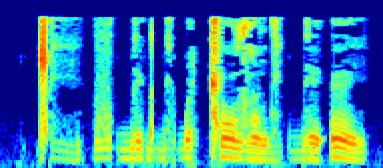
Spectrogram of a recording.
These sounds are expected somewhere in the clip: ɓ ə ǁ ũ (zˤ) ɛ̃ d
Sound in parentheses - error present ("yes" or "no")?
no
